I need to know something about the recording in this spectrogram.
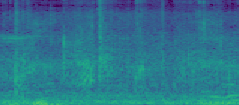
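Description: Footsteps of people climbing on rock: a few irregular hard steps and scuffs.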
